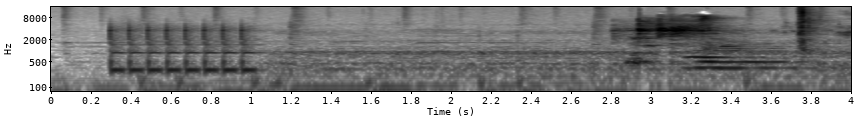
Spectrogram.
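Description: FaceTime outgoing ring, a rapid trilling tone lasting under a second about a third of a second in, over background music with a steady beat. A brief set of steady tones follows near the end as the call connects.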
